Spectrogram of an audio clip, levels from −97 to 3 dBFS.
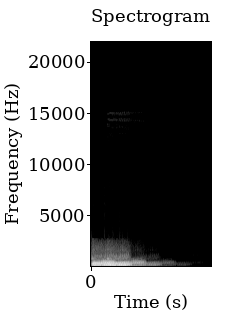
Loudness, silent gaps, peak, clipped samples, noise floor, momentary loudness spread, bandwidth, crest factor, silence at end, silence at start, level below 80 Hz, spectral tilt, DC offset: -15 LUFS; none; -2 dBFS; under 0.1%; -69 dBFS; 20 LU; 2.1 kHz; 16 dB; 1.35 s; 0 s; -40 dBFS; -17 dB/octave; under 0.1%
